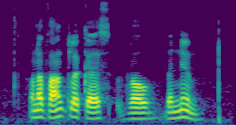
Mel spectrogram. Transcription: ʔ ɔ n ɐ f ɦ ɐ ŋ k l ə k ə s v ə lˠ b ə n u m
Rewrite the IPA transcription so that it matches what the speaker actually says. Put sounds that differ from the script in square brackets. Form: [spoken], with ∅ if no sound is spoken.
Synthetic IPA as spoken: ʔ ɔ n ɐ f ɦ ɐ ŋ k l ə k ə s v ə lˠ b ə n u m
